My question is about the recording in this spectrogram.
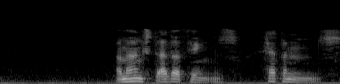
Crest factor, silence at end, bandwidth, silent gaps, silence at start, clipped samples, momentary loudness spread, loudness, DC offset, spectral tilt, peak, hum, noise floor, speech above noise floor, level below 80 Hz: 20 dB; 0 s; 5.4 kHz; none; 0 s; under 0.1%; 15 LU; -34 LUFS; under 0.1%; -7.5 dB/octave; -14 dBFS; none; -54 dBFS; 21 dB; -54 dBFS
